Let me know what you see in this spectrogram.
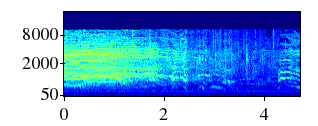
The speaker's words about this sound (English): Somebody shout hallelujah. Oh, come on, scream hallelujah.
